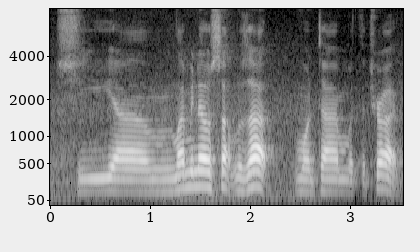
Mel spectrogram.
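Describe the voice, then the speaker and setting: A middle-aged man, talking to camera in a casual, heartfelt way, soft-spoken and halting, with many pauses and restarts. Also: fairly high pitch, slight background noise, low-quality recording. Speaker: trucker vlogger.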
